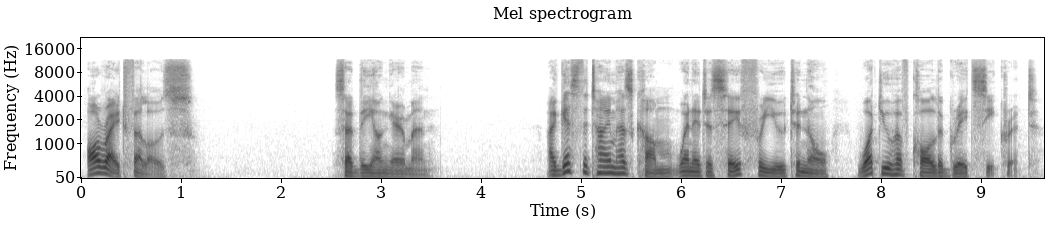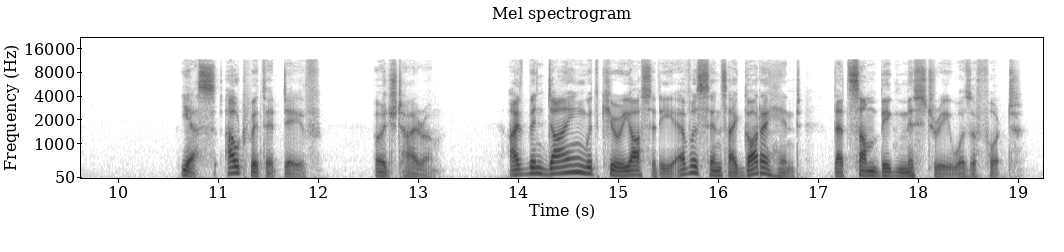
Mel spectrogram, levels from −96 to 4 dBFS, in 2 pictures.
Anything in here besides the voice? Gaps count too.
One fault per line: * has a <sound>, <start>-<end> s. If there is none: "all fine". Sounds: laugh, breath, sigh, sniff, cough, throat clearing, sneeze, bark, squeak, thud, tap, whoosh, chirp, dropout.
all fine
